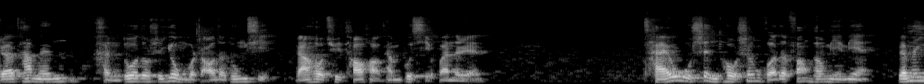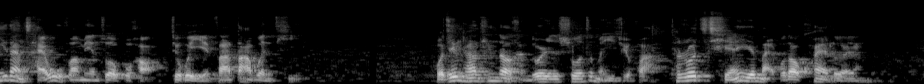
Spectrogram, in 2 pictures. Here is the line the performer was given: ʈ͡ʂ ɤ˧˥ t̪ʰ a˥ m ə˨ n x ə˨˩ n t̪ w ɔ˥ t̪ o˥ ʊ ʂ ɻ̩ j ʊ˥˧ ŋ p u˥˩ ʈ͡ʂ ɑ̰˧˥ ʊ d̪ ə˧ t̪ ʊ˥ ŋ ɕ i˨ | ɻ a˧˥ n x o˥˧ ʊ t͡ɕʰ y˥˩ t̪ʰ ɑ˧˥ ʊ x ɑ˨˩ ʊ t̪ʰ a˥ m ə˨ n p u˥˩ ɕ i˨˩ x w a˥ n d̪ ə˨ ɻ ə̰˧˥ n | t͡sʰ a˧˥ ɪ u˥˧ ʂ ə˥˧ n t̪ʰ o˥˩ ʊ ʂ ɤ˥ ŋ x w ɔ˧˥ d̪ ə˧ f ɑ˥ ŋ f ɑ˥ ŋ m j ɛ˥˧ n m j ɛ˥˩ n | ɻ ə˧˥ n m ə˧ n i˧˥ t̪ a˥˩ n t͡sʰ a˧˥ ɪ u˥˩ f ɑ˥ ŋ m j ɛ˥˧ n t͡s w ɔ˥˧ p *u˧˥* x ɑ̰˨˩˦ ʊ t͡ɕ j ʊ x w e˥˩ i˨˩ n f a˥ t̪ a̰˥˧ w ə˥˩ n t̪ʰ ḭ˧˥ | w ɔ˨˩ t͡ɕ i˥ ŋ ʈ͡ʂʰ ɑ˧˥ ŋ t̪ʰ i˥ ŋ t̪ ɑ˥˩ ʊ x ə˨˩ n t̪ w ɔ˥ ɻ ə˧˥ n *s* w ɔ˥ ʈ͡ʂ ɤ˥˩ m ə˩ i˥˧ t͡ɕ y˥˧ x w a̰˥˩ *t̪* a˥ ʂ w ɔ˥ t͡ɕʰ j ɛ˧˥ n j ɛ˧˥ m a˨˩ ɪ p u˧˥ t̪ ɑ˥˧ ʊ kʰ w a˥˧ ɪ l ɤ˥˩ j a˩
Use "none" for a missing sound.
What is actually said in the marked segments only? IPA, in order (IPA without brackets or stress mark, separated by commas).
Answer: u˥˩, ʂ, t̪ʰ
